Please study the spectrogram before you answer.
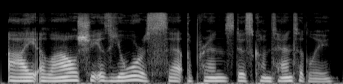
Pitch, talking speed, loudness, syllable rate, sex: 160 Hz, 155 wpm, -17 LUFS, 4.8 syllables/s, female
